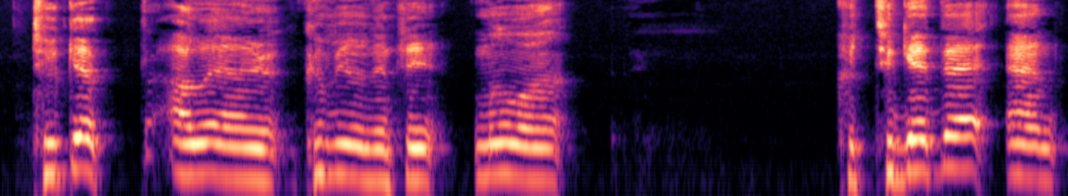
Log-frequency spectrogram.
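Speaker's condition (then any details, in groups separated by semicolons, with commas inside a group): Cerebral palsy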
